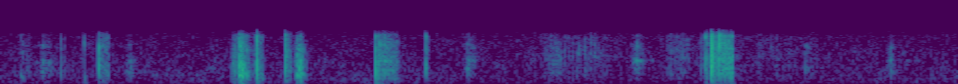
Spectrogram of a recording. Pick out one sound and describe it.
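Close knocks and rustles come as a phone is handled.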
